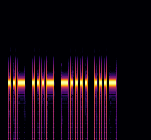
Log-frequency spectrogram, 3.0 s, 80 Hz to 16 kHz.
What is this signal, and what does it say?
Morse code, heard as a keyed tone, about 25 wpm, 700 Hz. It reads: UV6V
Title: All Cut Numbers - 4-Digit 25wpm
